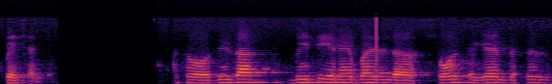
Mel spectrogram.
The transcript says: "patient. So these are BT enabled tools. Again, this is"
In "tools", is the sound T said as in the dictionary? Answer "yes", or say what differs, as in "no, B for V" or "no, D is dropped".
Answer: no, S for T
